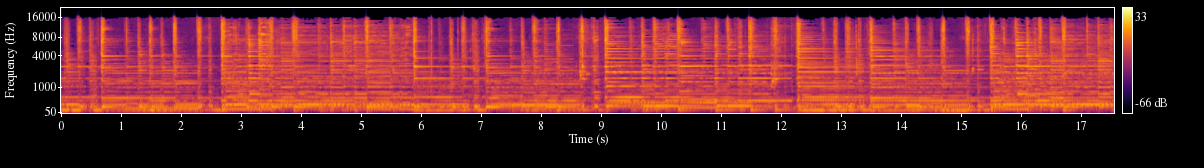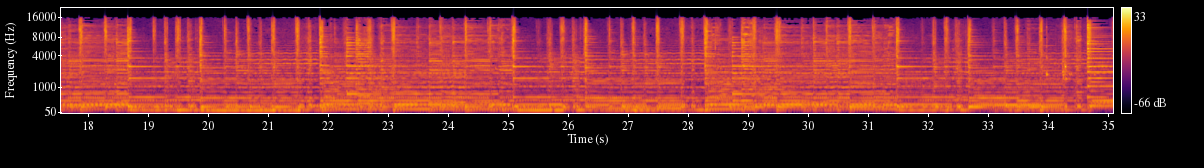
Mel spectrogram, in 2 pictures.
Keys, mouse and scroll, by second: 10.8 ctrl+t, 11.6 alt+shift+click, 15.2 alt+s, 15.7 alt+shift+click, 20.2 Return, 21.2 ctrl+=, 26.9 double click, 28.8-29.4 typing, 29.5 double click.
